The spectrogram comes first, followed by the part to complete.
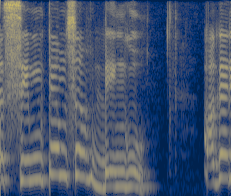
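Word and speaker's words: dengue: ये लिखना, डेंगू is, dinghy बोलते हैं इसको हम लोग, नॉर्मल डेंगू करते हैं, बट सही प्रोनाउंसिएशन डेंगी है इसका, बट हमें डेंगू बोलने की हैबिट हो गई है।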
